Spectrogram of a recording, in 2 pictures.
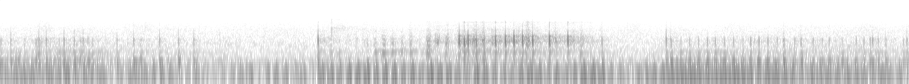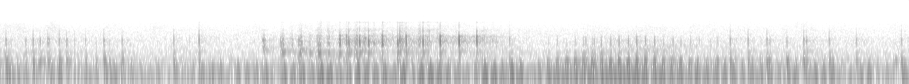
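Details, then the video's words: Massaged kitten named Yumak purring steadily, a rapid low vibration, punctuated by bursts of rubbing and grooming noise about every few seconds. "Kitten Massage - Perfect Sleep Helper Ear to Ear Purring"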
